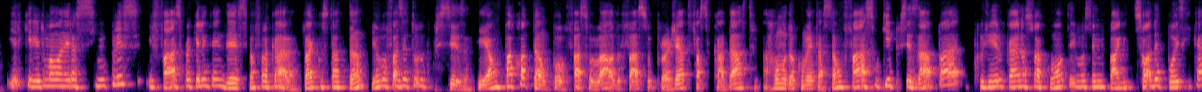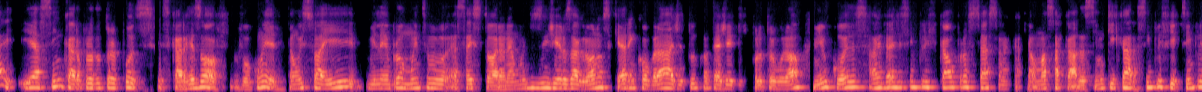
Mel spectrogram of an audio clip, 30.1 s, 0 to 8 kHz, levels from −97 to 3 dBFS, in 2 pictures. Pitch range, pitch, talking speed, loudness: 145-185 Hz, 170 Hz, 240 wpm, -22 LUFS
